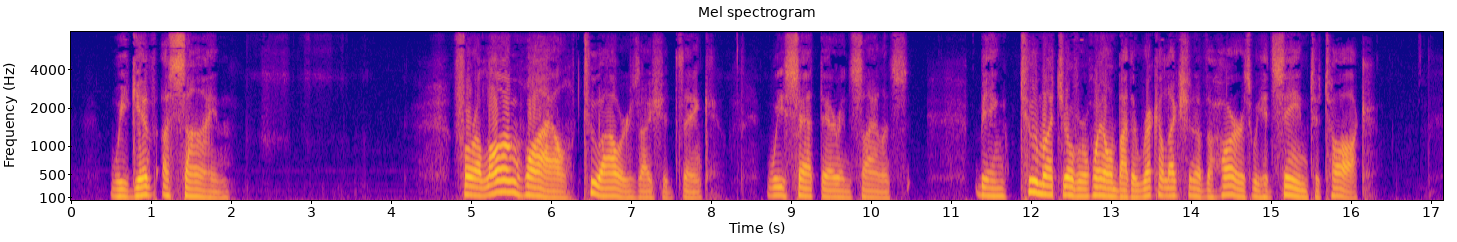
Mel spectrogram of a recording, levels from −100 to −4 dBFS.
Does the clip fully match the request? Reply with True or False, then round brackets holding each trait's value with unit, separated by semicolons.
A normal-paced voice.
False (110 wpm)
